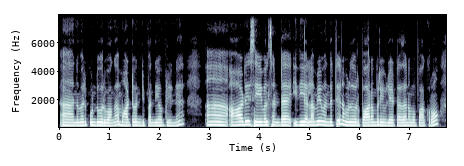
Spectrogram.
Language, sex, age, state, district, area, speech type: Tamil, female, 18-30, Tamil Nadu, Erode, rural, spontaneous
